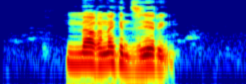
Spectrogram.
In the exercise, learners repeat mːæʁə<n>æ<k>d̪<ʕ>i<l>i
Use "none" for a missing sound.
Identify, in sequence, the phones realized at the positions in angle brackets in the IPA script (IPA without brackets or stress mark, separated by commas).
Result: n, k, z, ɾ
